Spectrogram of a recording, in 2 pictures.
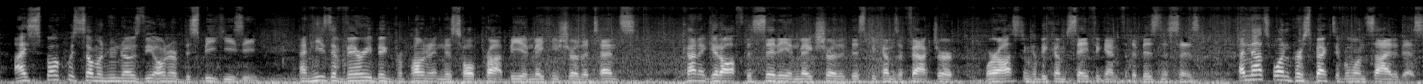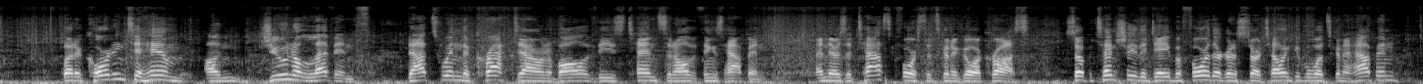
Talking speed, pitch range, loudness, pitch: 220 wpm, 125-170 Hz, -16 LUFS, 145 Hz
